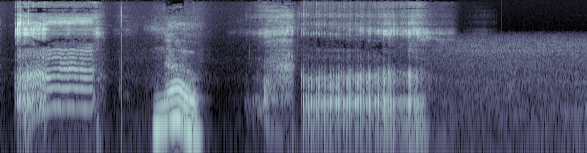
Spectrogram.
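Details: Bulldog making funny noises: a drawn-out harmonic moan, then a short rising-and-falling whine, followed by a rougher, breathy grumbling vocal that fades into background hiss.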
